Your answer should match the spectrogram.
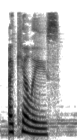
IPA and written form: əˈkɪl iz (Achilles)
